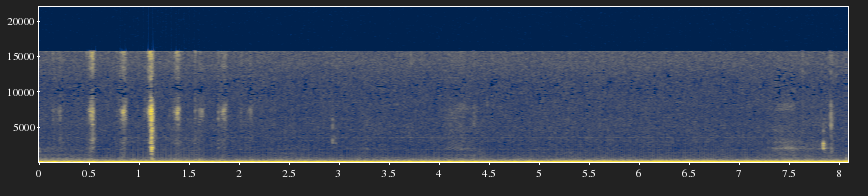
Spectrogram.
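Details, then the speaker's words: Infiniti M56 V8 with sport muffler, in gear, in cabin, aiming for 1000 rpm: deep droning hum swells, eases briefly, then returns; low-rev drone the active noise cancellation mishandles. "I'm going for 1000 rpm I've exceeded it it has right now I might be having some trouble attaining that but when you're driving it knows how to find it and irritate the heck out of here"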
